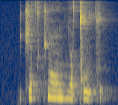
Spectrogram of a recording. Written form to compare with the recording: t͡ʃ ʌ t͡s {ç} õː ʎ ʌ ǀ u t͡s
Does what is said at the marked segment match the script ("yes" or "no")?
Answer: no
